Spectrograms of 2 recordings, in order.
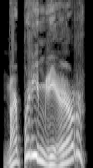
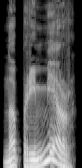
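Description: First: НАПРИМЕР high and stretched, rising to a question; drawn-out high query; questioning owl. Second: Said in the usual way. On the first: A narrator's reading. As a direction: ask НАПРИМЕР as a suspicious owl. Owl questions the narrator's demand.

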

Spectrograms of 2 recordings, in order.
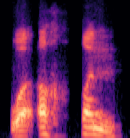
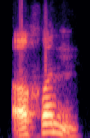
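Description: First: وأخا with a long double خ, wa-akhkhan; doubled kha. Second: Said in the usual way. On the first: Shown as a demonstration. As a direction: geminate the kh in وأخا. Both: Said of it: "بتشديد".

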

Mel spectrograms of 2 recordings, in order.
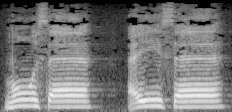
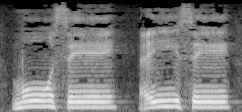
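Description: First: Slow "موسى، عيسى" ending in open eh; final alif of "موسى" and "عيسى" tilted slightly toward ī; slight imāla. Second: Slow "موسى، عيسى" ending in closed ay-like ē; final alif halfway to ī in "موسى" and "عيسى"; full imāla. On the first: Teacher showing light blend, "موسى، عيسى" ending in eh. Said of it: "تخلط صوت الألف بشيء من الياء قليلًا". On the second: Teacher showing full blend, "موسى، عيسى" ending in closed ē. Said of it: "تخلط الألف بالياء خلطا كاملا". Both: Shown as a demonstration.

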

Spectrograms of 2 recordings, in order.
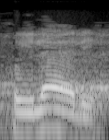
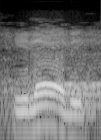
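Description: First: خلاله with khaa too thick, darkening the i; over-heavy khaa. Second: خلاله with a reduced-weight khaa and clean i; lighter khaa. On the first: Tajweed teacher showing the mistaken reading, over-heavy khaa. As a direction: thicken the first syllable of خلاله. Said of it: "تقرأ لحنا". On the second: Tajweed teacher giving the example, lighter khaa. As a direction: keep the i of خلاله clear. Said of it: "ونحو". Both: Shown as a demonstration.

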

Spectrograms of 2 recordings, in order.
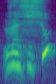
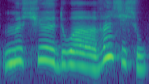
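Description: First: Louder, startled rising question; indignant surprise, lifting at the end; exclaimed. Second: Measured, drawn-out statement; slow pronouncement, settling at the end; slow announcement. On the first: A narrator's reading. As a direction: cry out in disbelief. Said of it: "s'écria la femme". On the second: Acted. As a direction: spell out the bill deliberately. Husband solemnly announces the real bill.

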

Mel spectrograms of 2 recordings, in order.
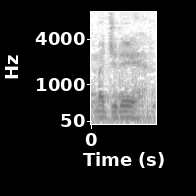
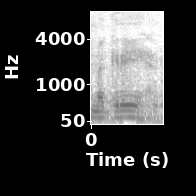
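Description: First: مجريها with the a leaning toward ee, the imala; the teacher shows the right مجريها with imala. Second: مجريها said with a plain open a, not tilted toward ya; the teacher shows the wrong مجريها to the class, with a plain open a. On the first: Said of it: "بالإمالة". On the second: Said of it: "باليه، لا". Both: Shown as a demonstration.

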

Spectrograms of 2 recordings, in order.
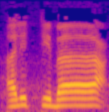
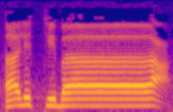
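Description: First: الاتباع repeated slowly but shorter, a firm confirming fall; الاتباع said once more to seal the answer. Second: الاتباع stretched very slowly, lower and weighty; الاتباع held long like a teacher revealing the answer; drawn-out answer. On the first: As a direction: restate الاتباع briskly with a settling fall. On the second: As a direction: linger on every syllable of الاتباع. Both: Shown as a demonstration. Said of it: "الشرط الثاني إيش هو".

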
